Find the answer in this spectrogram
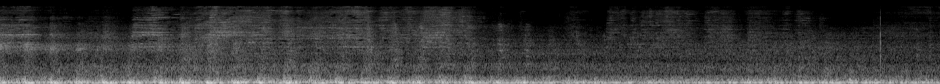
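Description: Freight cars of a Norfolk Southern ballast train rolling past, a steady low rumble of wheels on rail. A faint high wheel squeal and rattle over the first half eases off after about four seconds.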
